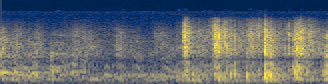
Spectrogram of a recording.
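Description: Faint footsteps scuffing on a dirt floor, a few quick steps in the second half.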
